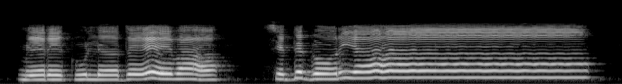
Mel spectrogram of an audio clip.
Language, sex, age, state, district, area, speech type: Dogri, male, 30-45, Jammu and Kashmir, Reasi, rural, spontaneous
